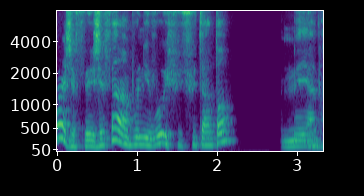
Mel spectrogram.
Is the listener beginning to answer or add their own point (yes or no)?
no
